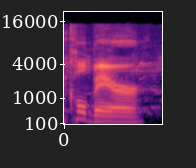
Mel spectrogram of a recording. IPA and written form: koʊlˈbɛər (Colbert)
